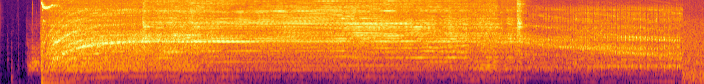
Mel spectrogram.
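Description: Sliding compound miter saw spinning up with a rising whine and cutting through a PVC pipe cap, then switched off about ten seconds in with a click and winding down.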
